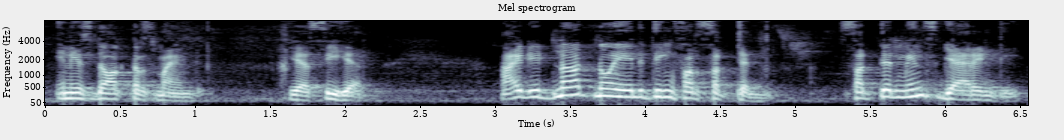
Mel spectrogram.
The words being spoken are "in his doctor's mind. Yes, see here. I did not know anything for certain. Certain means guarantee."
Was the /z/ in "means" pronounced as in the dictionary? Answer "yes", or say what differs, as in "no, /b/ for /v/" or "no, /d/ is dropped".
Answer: no, /s/ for /z/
